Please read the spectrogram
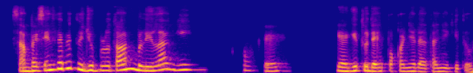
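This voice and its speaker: A woman gives a relaxed one-on-one coding lesson, thinking aloud as she works through data and plots. She speaks in a casual manner. Her voice sits at an ordinary mid pitch. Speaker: coding tutor. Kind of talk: private coding lesson over screen share.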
